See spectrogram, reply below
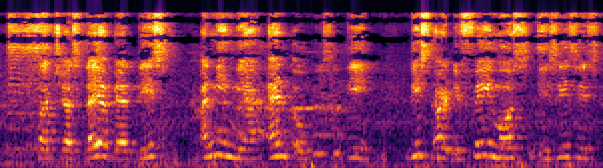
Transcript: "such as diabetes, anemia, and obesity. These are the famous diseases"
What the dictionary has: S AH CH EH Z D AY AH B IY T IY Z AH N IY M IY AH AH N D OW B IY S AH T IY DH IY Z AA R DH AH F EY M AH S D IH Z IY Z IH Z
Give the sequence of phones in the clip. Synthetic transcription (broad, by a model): S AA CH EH S D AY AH B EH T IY S AH N IY M IY AH AH N D OW B IY S AH T IY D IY S AA R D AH F EY M AH S D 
